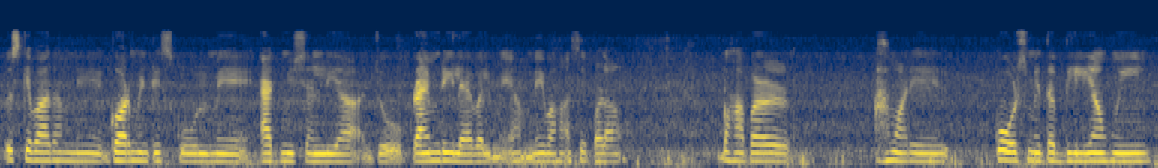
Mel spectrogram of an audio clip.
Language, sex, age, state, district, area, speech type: Urdu, female, 30-45, Delhi, Central Delhi, urban, spontaneous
